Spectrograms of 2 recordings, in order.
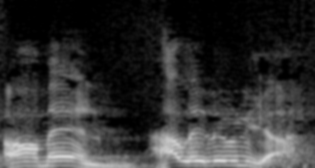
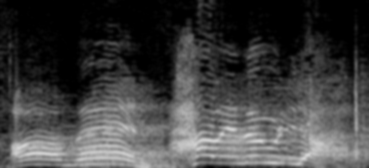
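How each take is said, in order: First: Amen, hallelujah called out higher; calling out. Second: Amen, hallelujah shouted very high; joyful shout. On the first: Preacher leading the congregation, calling out. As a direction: lift the praise up. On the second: Leading the congregation together, a joyful shout. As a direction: shout it to the rafters. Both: Shown as a demonstration. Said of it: "Let's say it all together".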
